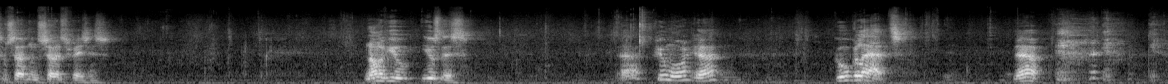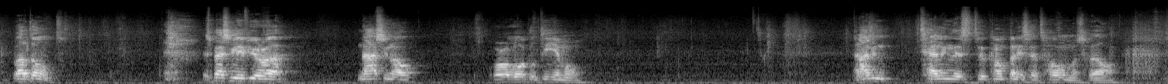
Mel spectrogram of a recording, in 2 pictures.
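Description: A man speaks calmly through a microphone in a large echoing hall, pausing between phrases.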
